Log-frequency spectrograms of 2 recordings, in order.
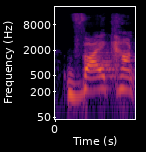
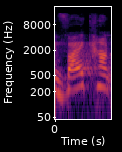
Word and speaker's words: Viscount: card, and it said Viscount Hinchinbrook, but if you can see, Viscount is spelled with an S, and I thought it rhymed with discount, so I said, why does your credit card say Viscount Hinchinbrook?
